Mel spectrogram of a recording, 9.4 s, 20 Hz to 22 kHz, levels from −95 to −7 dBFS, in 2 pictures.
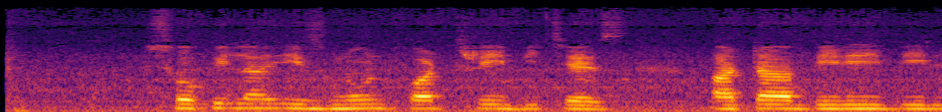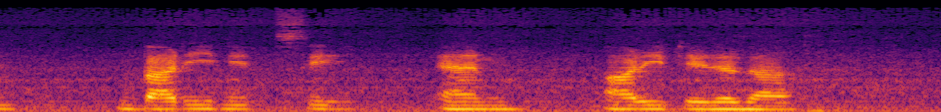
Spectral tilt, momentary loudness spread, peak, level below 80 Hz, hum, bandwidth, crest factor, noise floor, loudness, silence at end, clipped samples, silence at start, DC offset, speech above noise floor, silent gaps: -7 dB/octave; 21 LU; -2 dBFS; -44 dBFS; none; 15.5 kHz; 20 dB; -42 dBFS; -21 LUFS; 0 s; under 0.1%; 0.05 s; under 0.1%; 21 dB; none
